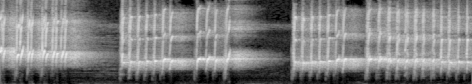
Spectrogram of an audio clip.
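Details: Three dense, scratchy pulsed rattles from a Bornean green leafbird in Berau, Kalimantan, given almost back to back in the besetan style used to provoke young birds.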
